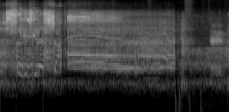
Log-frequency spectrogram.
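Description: A crowd cheers and whoops for a rapper, a loud sustained roar of voices with shouts rising over it, fading briefly near the end.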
